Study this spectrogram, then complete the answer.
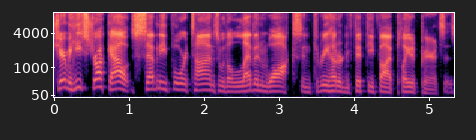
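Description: Over a quiet background with a dry, close sound and no echo, a man with fairly high pitch talks at a fairly quick pace with lively intonation in a plain, everyday voice. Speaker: sports anchor and podcast host. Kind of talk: casual sports talk podcast.

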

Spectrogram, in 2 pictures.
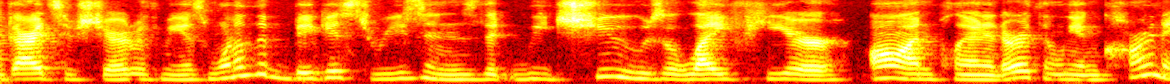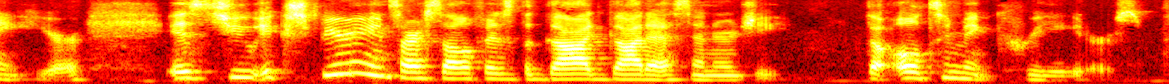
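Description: A somewhat breathy, medium-pitched woman's voice in an American accent, with lively intonation, a moderate pace and a very clean recording over a silent background. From US Midwest, small-town Missouri. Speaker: spiritual teacher. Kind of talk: podcast interview.

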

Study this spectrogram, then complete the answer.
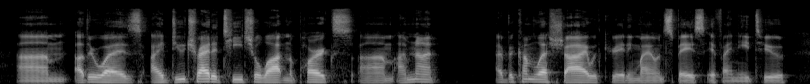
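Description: A man speaks with a fairly low pitch. His pace is moderate and his pitch varies in an ordinary way. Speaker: musician and yoga teacher. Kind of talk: casual chat.

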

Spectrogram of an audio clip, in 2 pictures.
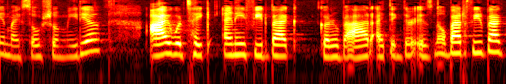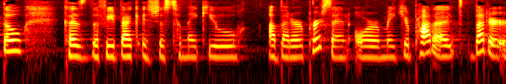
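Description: On a very clean recording with a silent background, a woman with a non-native accent and a fairly high pitch talks at a fairly quick pace in a bright, sharp tone with fairly even intonation. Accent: non-native English noted by herself. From US Midwest, west suburbs of Chicago, Mexican-American family. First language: Spanish. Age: 20s. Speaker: podcast host. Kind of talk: solo podcast monologue.

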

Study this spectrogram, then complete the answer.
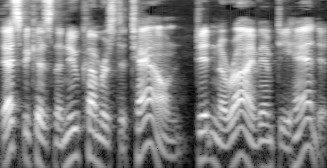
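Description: A man's dramatic tone with very wide pitch swings at a moderate pace, in a very clean recording with a silent background. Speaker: podcast host. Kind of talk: scripted narration of a paranormal story, true-crime horror style. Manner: measured, suspenseful storyteller pacing with dramatic emphasis; formal, polished and clear.

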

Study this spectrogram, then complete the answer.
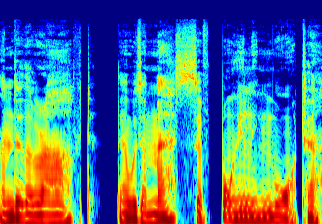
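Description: In a dry, close recording with no echo, very clean and with a silent background, a man with a fairly low voice and a dark, mellow, soothing, calm tone speaks at a fairly slow pace. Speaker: sleep story narrator. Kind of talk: reading aloud, sleep story narration. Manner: soothing, calm, slow.

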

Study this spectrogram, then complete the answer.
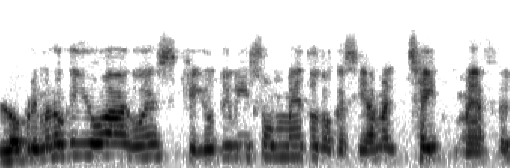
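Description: This man's voice sits high in pitch, with ordinary pitch variation. He talks at a fairly quick pace. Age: 40s. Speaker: pixel artist. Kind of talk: interview.

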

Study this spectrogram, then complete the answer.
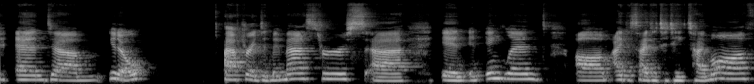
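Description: A woman talks in a normal speaking voice at a fairly slow pace. Her pitch is fairly high, with ordinary variation. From Philippines and Hong Kong, then Canada from 1999. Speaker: professor and podcast host. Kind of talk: interview conversation. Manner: many fillers and repetitions.

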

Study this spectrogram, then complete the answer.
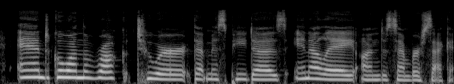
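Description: In a Canadian accent, a woman with an unremarkable speaking voice talks at a fairly high pitch with ordinary pitch variation, the sound dry and close with no echo. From Canada. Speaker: podcast co-host. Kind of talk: casual interview. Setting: in person.

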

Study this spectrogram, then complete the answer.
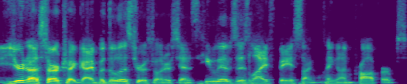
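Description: A man with a plain, everyday voice talks at medium pitch with ordinary pitch variation over a quiet background. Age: 30s. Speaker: podcast host. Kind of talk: casual chat.

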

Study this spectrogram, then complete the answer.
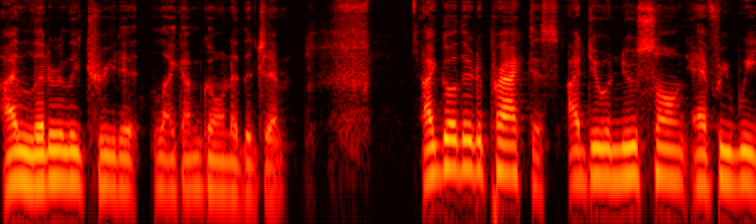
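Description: A man's medium-pitched voice at a fairly quick pace, ordinary pitch variation, dry, close sound with no echo, and a very clean recording with a silent background. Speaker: podcast host and teacher. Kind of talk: casual solo monologue. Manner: soft-spoken; casual, profane.

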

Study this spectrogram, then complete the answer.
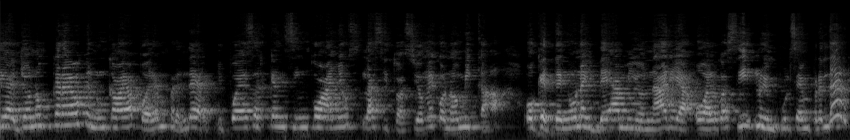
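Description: A woman talks at a fairly quick pace with a high pitch and ordinary pitch variation. Noticeable background noise sits behind her. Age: 20s. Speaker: entrepreneur. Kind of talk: interview. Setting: live stream.

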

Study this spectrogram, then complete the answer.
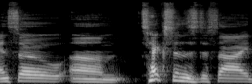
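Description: Lively intonation marks this man's medium-pitched voice, an ordinary speaking voice. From Texas. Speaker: history professor. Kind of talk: interview.

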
